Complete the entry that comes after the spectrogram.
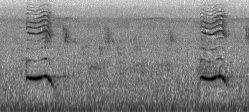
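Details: Asian koel calling during the very hot season: two clear, tonal hooting notes about three and a half seconds apart, each slightly wavering and steady in pitch, over a quiet rural background hum.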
